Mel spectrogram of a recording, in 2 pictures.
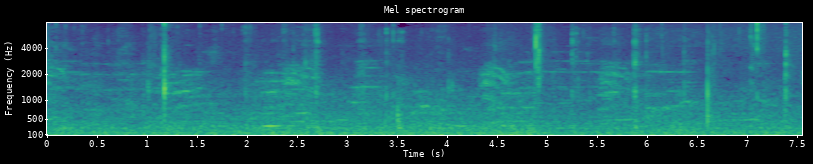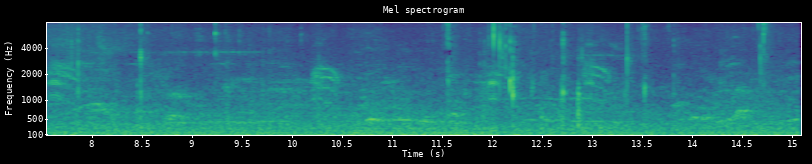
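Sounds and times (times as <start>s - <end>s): person chewing: 0.0s - 10.3s, 11.4s - 15.0s
low steady hum: 0.0s - 15.0s.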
